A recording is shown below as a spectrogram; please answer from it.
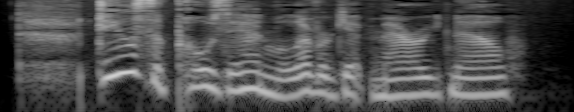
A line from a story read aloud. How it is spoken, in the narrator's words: speculated Davy anxiously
